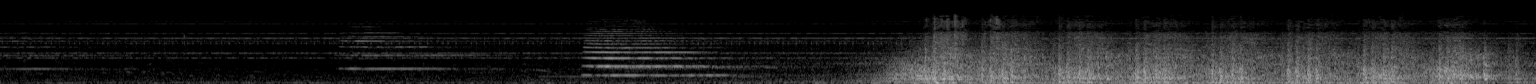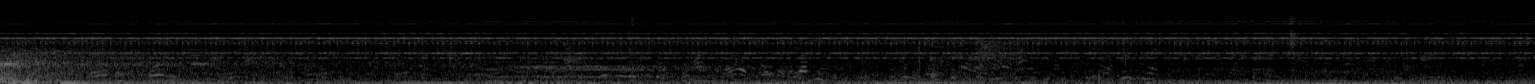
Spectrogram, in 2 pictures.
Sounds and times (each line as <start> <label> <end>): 5.3 fast Train is passing by 23.4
